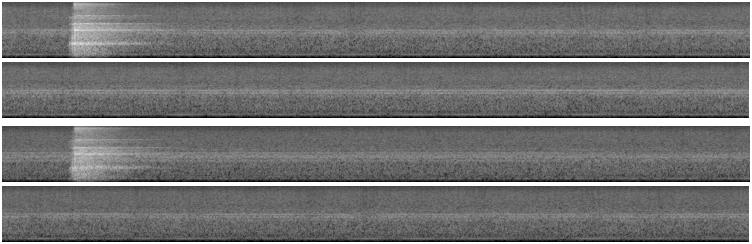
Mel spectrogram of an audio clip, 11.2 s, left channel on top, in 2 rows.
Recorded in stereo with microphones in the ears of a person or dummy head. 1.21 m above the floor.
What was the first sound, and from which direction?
A clink, 30° left (ahead or behind).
